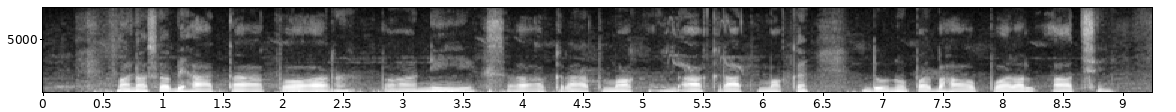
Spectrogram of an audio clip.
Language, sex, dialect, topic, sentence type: Maithili, male, Southern/Standard, agriculture, statement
